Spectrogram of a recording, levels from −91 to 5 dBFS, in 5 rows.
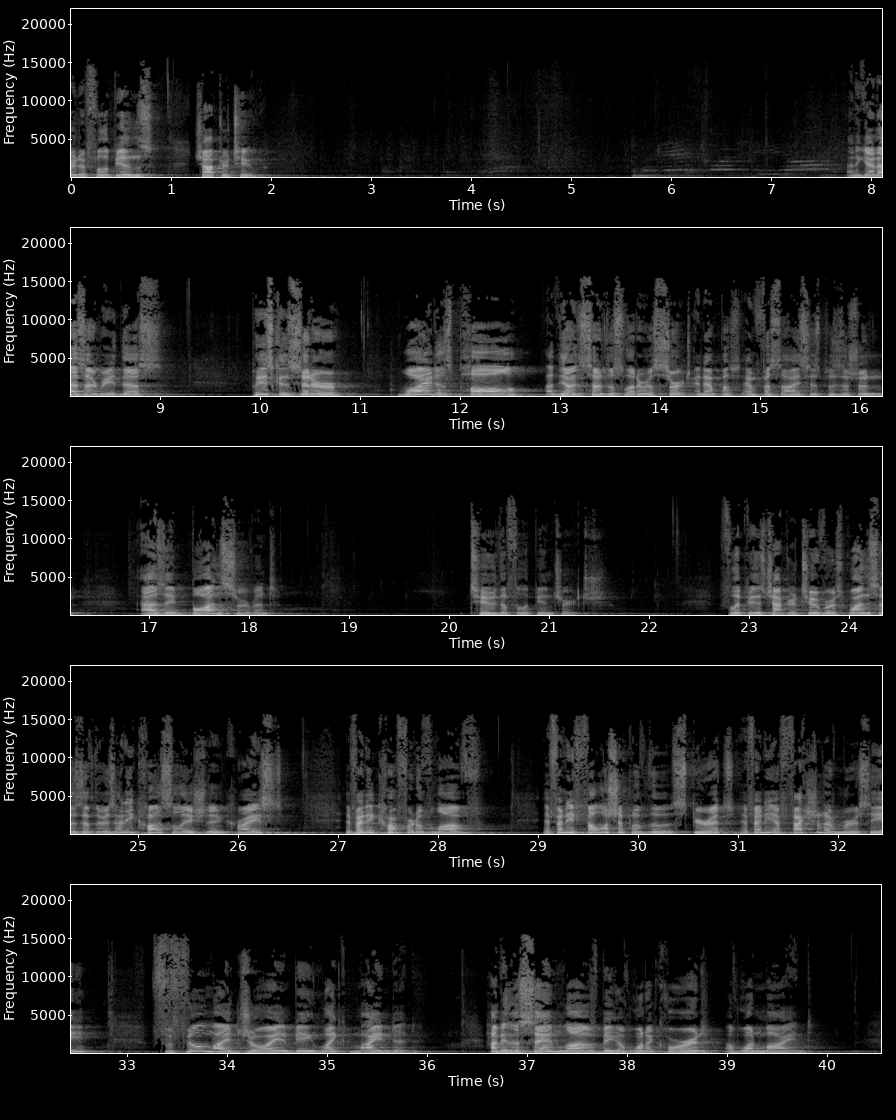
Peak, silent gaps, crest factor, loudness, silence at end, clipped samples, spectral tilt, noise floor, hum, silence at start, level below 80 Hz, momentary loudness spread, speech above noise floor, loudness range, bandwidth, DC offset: -10 dBFS; none; 22 dB; -30 LUFS; 0.7 s; under 0.1%; -4 dB/octave; -75 dBFS; none; 0 s; -72 dBFS; 12 LU; 45 dB; 8 LU; 15.5 kHz; under 0.1%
